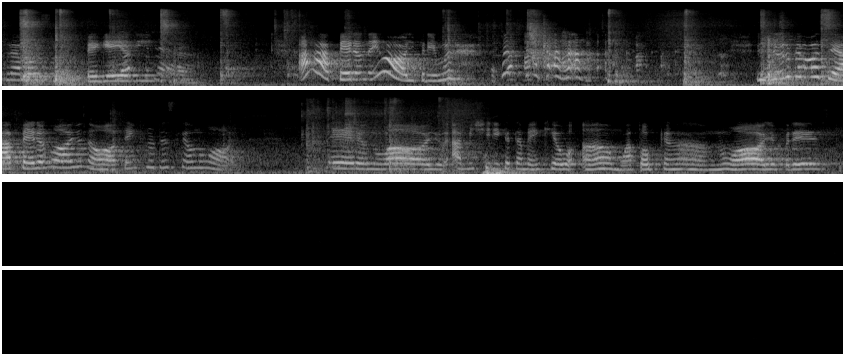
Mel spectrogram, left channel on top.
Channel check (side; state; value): right; silent; 58 dB below the other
